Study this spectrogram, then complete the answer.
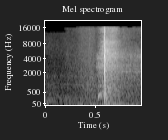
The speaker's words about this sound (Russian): Дает ей пощечину.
